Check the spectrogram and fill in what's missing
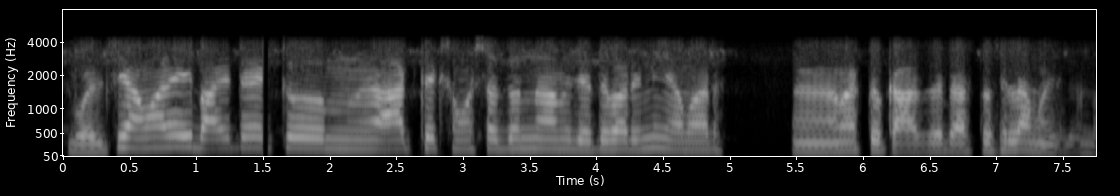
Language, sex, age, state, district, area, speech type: Bengali, male, 18-30, West Bengal, Birbhum, urban, conversation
